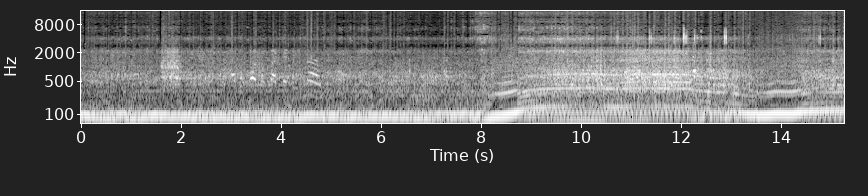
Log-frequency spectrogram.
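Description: A tractor engine rumbles loudly close by, revving up as the tractor pulls away.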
